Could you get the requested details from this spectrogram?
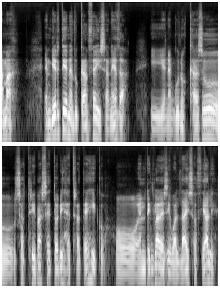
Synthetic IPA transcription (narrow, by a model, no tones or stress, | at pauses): amah | ḛmbje̞ɾt̪iene̞ðukan̟θjaisane̞ða | ie̞nalɡunohkʰasuso̞ht̪ɾiβaset̪oɾise̞ht̪ɾat̪e̞xikohoḛnriŋɡlaðe̞s̬iɣwald̪aiso̞θjale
